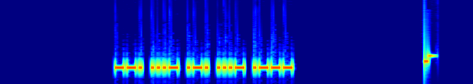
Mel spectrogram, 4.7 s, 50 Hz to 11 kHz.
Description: Morse code, heard as a keyed tone, about 40 wpm, 700 Hz. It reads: GVRVJ
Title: Code Groups - 5 Letter:Numbers - 40wpm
